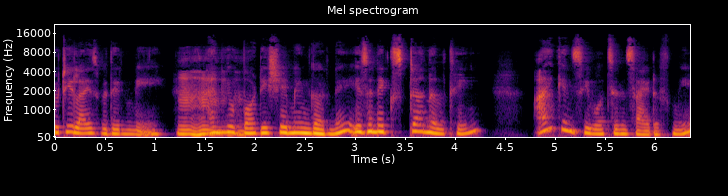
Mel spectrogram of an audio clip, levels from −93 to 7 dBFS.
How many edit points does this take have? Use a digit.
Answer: 0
